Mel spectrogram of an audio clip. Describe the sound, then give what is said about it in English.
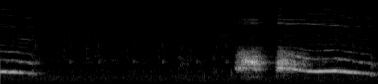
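A female pet parrot at home mimics a dog's bark: a brief tonal call, a short quiet pause, then two loud, raspy bark-like bursts, the second drawn out and sliding down in pitch. “She's doing a dog bark noise. Funny parrot.”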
